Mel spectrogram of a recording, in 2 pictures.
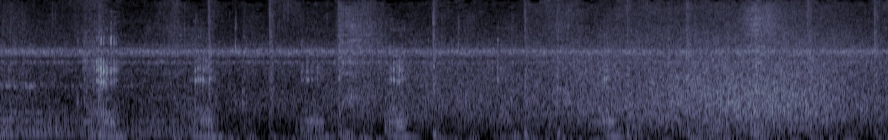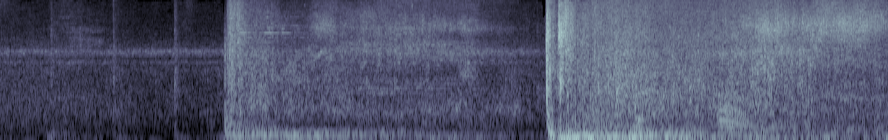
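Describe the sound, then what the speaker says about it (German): Cannon fire in a video game, a low rumbling background that gives way to two heavy, loud booms in quick succession near the end, each followed by a sustained roar. "Schießt er mit der Kanone auf mich?"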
